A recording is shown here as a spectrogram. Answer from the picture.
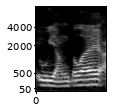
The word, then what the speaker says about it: Uiagalelei: The Clemson, and also like I was getting roasted for how I pronounce DJ Uiagalelei. I'm pretty sure it's DJ Uiagalelei. I think I said Uiagalelei.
